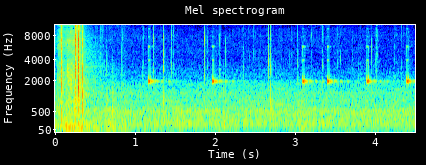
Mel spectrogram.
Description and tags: Key:Swipe Card
Key, Card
